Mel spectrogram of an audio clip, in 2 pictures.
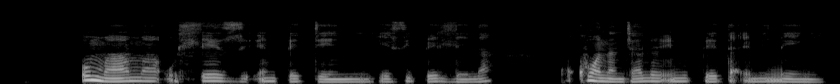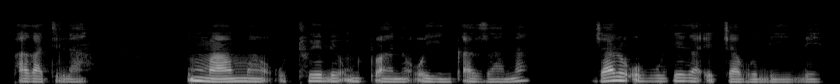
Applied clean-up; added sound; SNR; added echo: none; none; none; none.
